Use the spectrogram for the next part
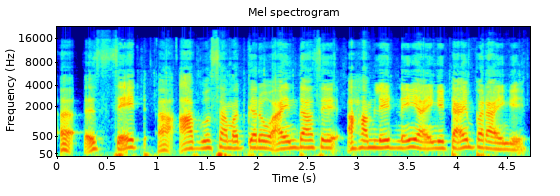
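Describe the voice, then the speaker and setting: A man's voice: high voice, measured pace, vocal fry, a bit bright, heavily acted. A man playing a poor factory worker, apologetic yet proud, in a cartoon story.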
